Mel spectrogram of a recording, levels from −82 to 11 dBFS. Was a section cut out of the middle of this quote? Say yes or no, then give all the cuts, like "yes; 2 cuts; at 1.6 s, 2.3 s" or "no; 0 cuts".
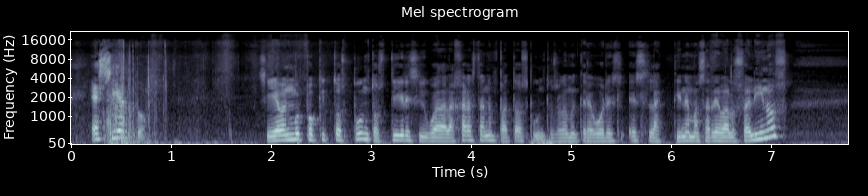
yes; 3 cuts; at 4.6 s, 5.2 s, 5.9 s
